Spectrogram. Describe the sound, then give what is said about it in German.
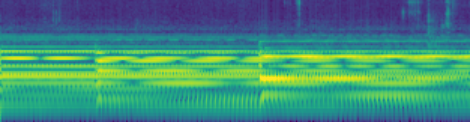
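A school bell at a school in Klingenthal chimes during the school day with sustained, ringing tones that shift pitch twice in a short melodic sequence, loud and steady throughout with no voices. “Auch das gehört zum Schulalltag, eine schöne Klingel”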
